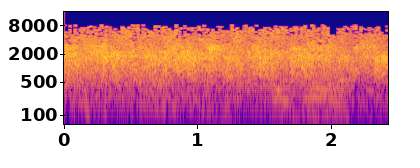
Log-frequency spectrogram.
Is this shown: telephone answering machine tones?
no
